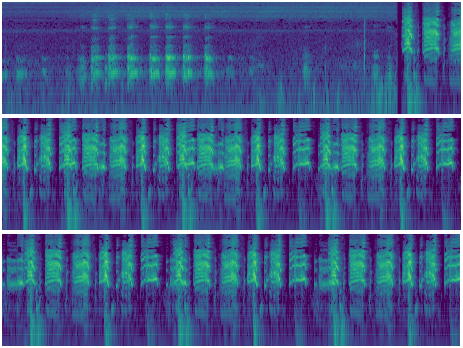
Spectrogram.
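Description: Chicken clucking, rapid and evenly repeating at about two to three clucks a second, starting about eight seconds in.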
